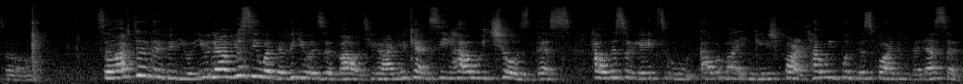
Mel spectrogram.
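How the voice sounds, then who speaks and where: High-voiced woman presenting in a classroom. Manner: halting, loosely phrased explaining. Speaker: student presenter. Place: large dim classroom. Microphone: far camera. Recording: echoey room from far off, noisy.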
